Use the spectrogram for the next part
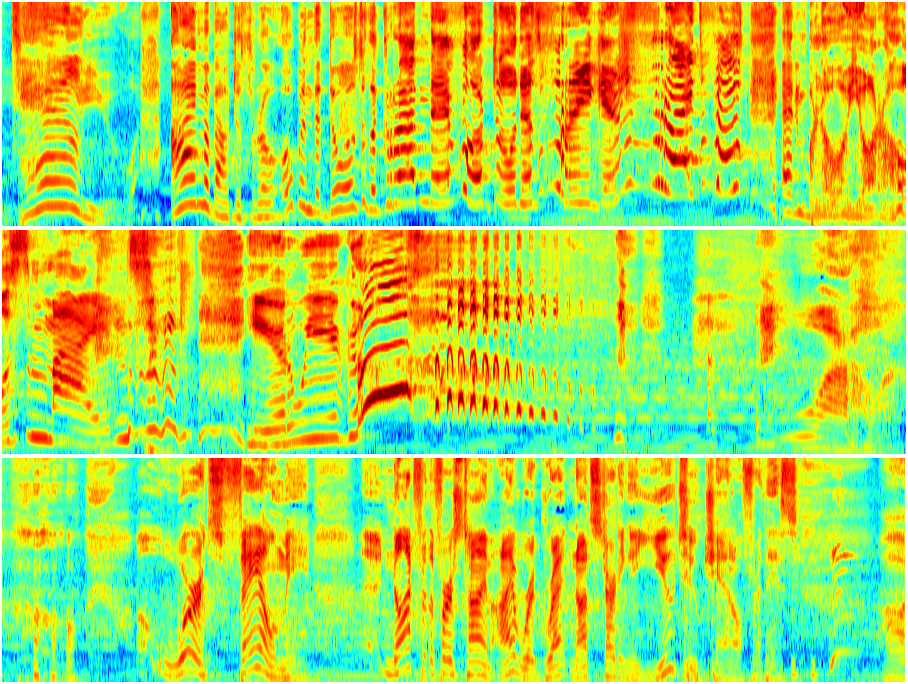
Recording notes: This special hiatus episode features the performance from our Halloween Live Tour at The El Rey Theatre in Los Angeles, California on October 31, 2019. Halloween Live at The El Rey Theatre. This special hiatus episode features the performance from our Halloween Live Tour at The El Rey Theatre in Los Angeles, California on October 31, 2019.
